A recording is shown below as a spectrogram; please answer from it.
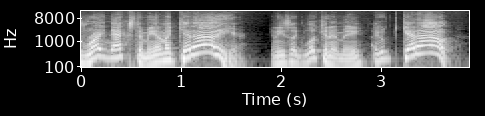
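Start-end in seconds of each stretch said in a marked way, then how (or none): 1.0-1.7 high, loud get-out shout; shooing yell. Retold or imitated. Shooing the squirrel out of the office, high loud shout. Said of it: "I start screaming at a squirrel". 3.2-3.8 high, loud get-out shout; shooing yell. Retold or imitated. Shooing the squirrel out of the office, high loud shout. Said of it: "I start screaming at a squirrel".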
